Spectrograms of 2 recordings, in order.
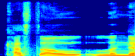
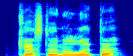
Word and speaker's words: Castellaneta: And it was a postcard that says, "Get away from it all in sunny Castellanta." I think it's how you said it. Castellaneta. – Yeah, I think that's how it's pronounced. Castellaneta.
